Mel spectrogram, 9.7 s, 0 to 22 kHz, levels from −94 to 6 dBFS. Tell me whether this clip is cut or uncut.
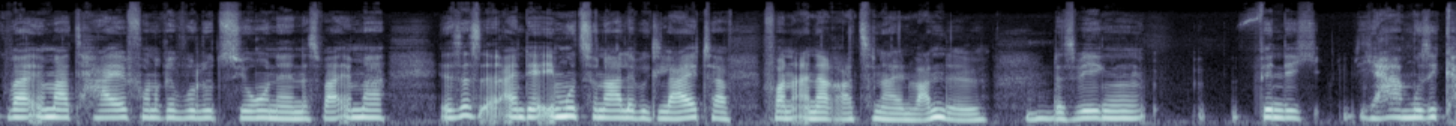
uncut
